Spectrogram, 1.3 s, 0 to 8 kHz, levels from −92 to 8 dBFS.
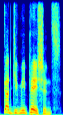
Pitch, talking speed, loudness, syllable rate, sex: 150 Hz, 190 wpm, -16 LUFS, 5.3 syllables/s, male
